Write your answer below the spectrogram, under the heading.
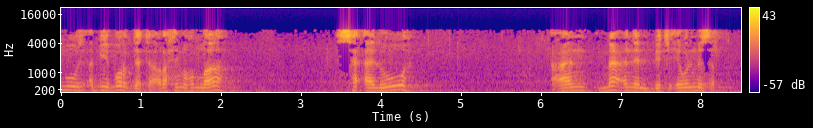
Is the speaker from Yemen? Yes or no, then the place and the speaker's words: no; Saudi Arabia; وهذا بحمد الله موجود عندنا في بلادنا السعودية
